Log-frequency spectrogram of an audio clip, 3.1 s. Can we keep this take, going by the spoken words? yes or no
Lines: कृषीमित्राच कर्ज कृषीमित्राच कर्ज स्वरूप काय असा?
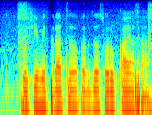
no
